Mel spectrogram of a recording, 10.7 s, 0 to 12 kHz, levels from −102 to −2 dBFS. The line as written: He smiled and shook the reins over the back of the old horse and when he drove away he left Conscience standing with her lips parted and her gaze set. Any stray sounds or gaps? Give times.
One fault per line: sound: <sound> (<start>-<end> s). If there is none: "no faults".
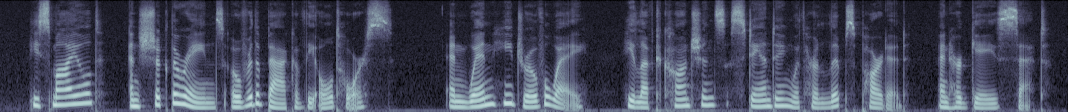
no faults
